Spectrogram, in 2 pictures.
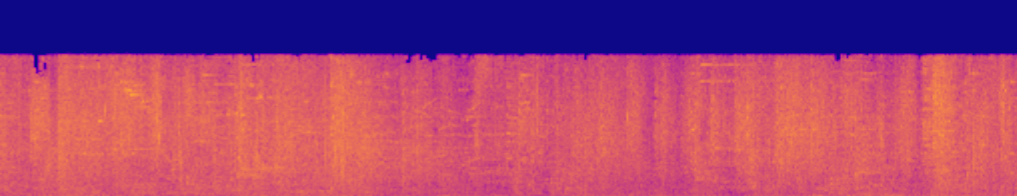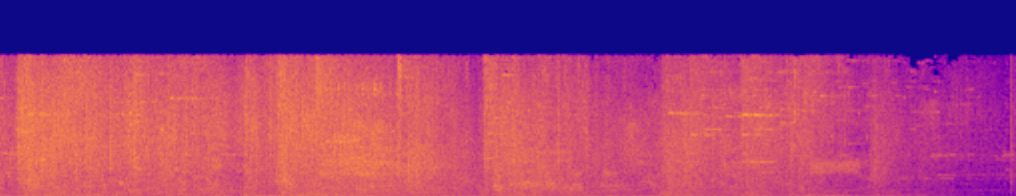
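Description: Spells, hits and explosions from a fast game battle crash and boom over one another.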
